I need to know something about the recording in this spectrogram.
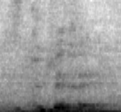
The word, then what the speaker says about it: Dupre: Dupre is the right pronunciation.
